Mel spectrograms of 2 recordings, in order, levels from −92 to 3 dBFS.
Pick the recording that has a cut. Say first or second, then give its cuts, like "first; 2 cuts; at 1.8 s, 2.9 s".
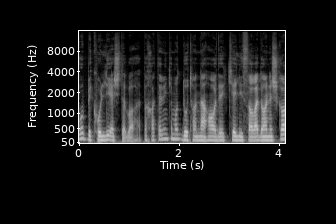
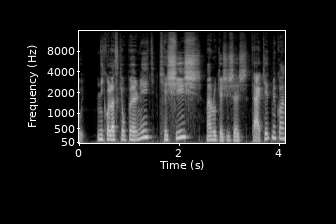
second; 1 cut; at 1.6 s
